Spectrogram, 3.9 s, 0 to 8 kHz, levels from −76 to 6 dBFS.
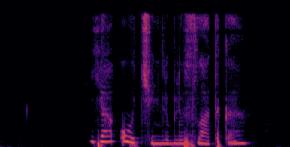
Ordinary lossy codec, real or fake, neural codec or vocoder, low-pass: MP3, 48 kbps; real; none; 7.2 kHz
